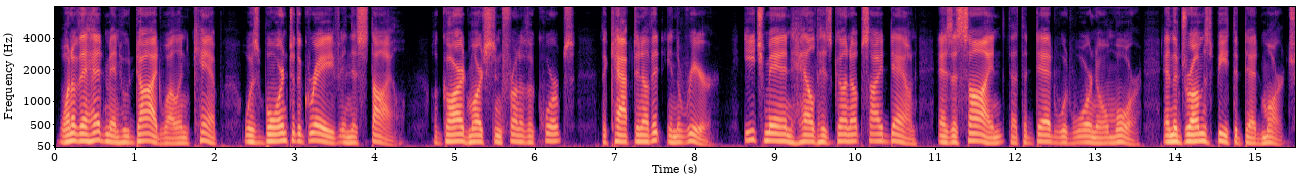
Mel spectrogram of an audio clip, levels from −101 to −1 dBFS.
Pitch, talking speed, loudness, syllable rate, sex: 130 Hz, 230 wpm, -19 LUFS, 4.8 syllables/s, male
